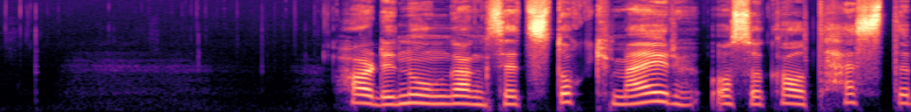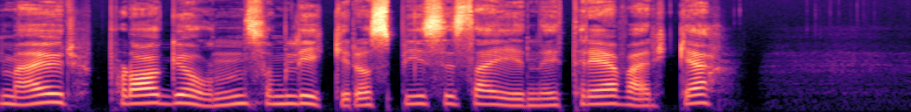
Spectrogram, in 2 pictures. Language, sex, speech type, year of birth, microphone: Norwegian, female, read, 1973, Shure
